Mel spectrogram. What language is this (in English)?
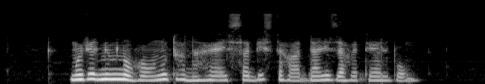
Belarusian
